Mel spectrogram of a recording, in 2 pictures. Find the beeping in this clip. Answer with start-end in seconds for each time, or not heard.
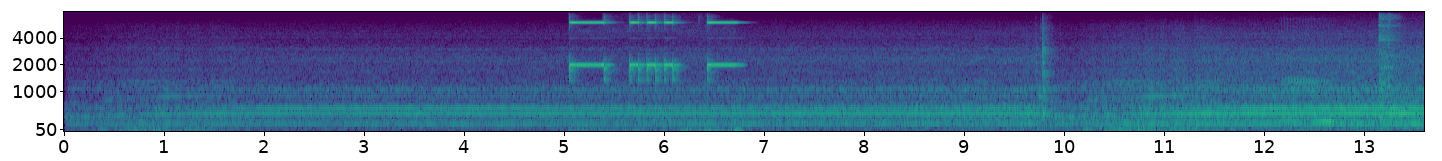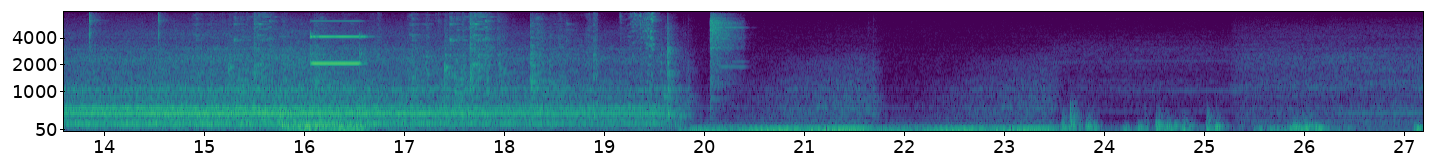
5.0-6.8, 15.8-16.6.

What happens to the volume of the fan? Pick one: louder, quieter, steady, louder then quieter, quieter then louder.
louder then quieter.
